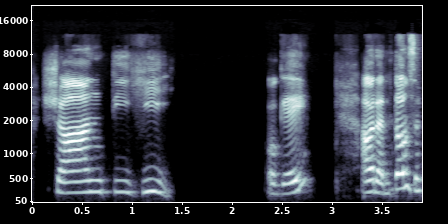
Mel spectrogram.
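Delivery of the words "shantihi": "shantihi" said slowly, with hi added at the end; echoed vowel. Shown as a demonstration. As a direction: draw out shanti-hi. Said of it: "Y en este caso". (pronunciación lenta: shanti-hi)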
